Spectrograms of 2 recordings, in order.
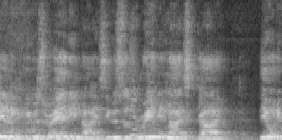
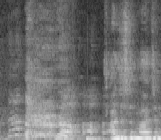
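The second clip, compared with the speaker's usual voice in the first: ordinary delivery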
